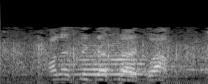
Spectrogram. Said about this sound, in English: Clap for yourself. At least it's honest. Honesty gets her at least a clap.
